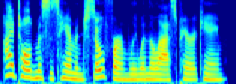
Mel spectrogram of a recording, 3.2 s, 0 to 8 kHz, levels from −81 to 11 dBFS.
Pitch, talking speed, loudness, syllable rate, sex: 215 Hz, 210 wpm, -18 LUFS, 4.4 syllables/s, female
